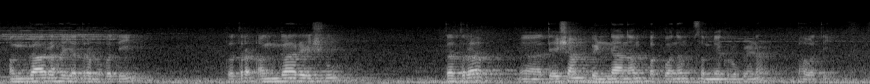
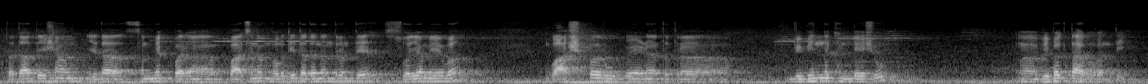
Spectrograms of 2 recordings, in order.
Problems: none marked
